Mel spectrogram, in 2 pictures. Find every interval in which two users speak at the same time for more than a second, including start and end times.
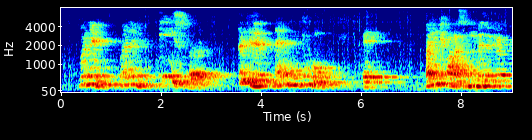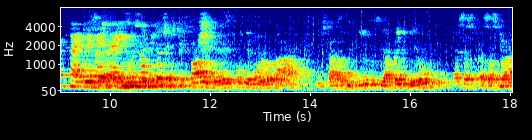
9.4-11.2

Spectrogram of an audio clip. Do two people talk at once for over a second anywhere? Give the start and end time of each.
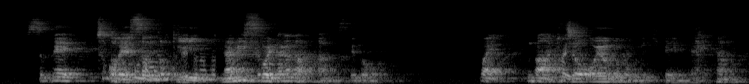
1.1-2.3

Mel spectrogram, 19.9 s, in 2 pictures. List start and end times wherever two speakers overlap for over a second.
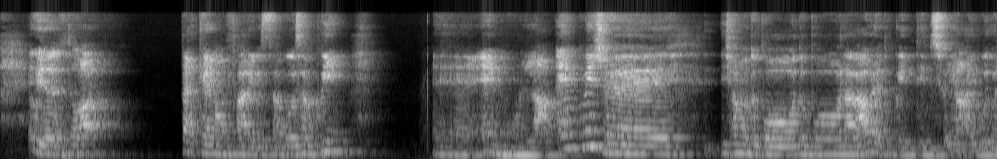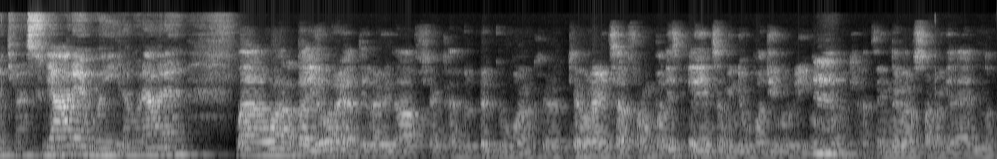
none

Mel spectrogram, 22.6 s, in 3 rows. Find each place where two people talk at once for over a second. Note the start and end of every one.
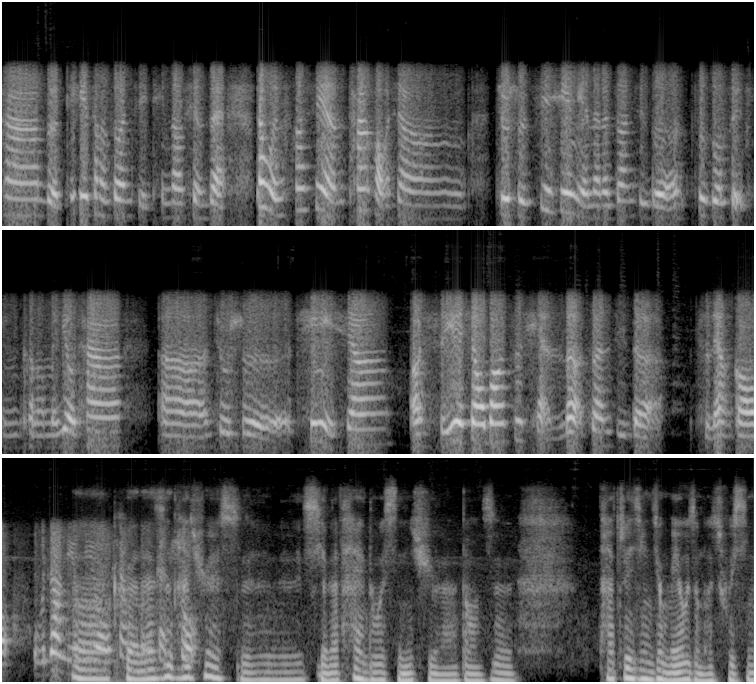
15.7-17.0

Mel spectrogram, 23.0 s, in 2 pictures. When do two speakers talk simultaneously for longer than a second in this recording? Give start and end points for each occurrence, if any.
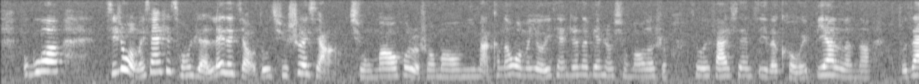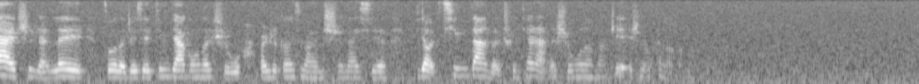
none

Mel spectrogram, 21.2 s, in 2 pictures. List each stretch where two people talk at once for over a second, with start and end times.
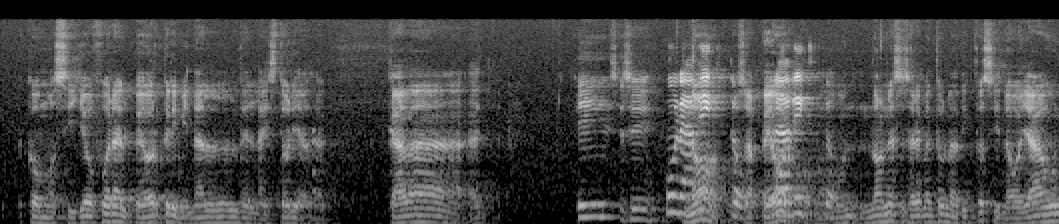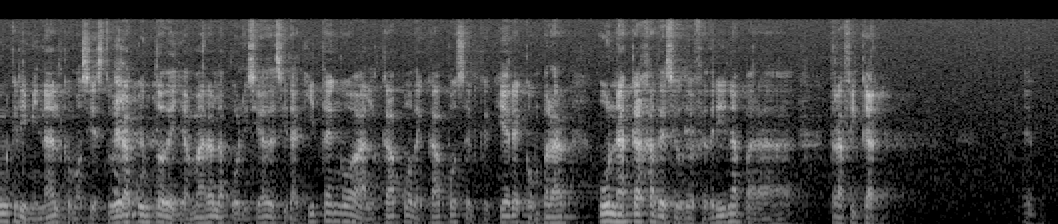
6.8-8.4

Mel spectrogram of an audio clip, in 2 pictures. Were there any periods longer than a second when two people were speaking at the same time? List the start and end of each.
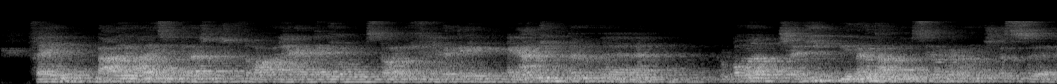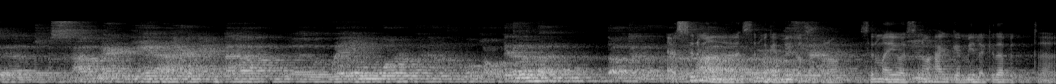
17.2-18.7

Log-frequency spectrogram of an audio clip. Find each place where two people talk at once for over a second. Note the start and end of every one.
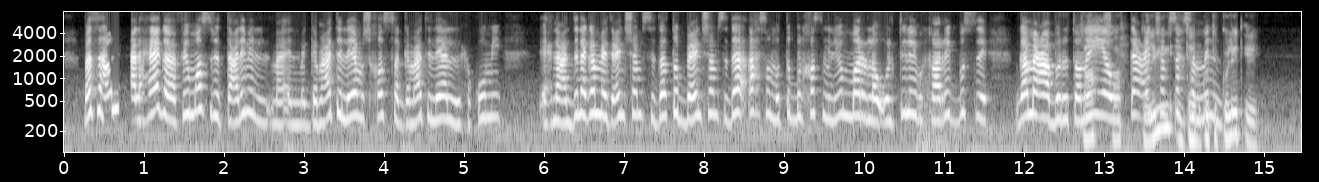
12.7-14.5

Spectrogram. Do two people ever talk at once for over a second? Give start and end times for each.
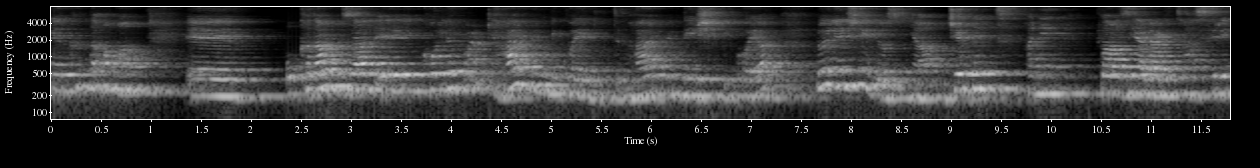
none

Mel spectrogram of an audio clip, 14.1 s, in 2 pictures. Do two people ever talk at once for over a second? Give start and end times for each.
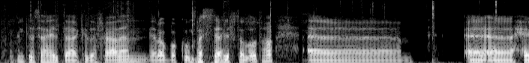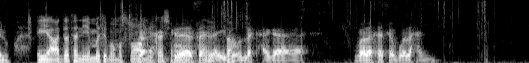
8.9-10.2

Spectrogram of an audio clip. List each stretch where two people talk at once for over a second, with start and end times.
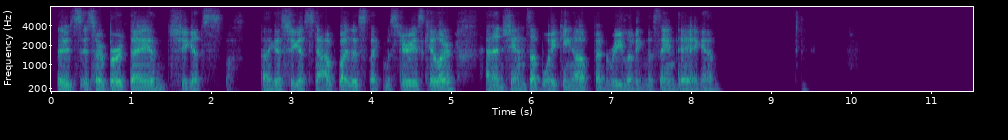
none

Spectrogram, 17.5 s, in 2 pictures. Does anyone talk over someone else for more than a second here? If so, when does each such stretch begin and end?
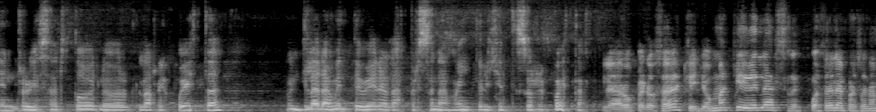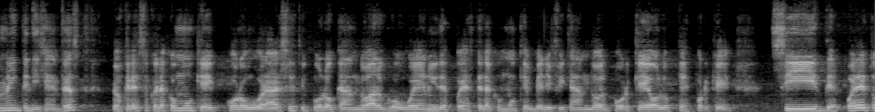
none

